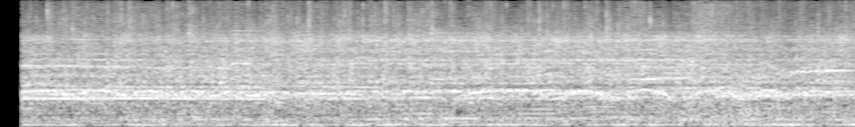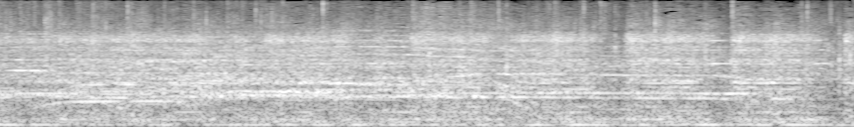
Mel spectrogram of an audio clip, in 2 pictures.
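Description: An audience cheering and whooping over loud music.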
